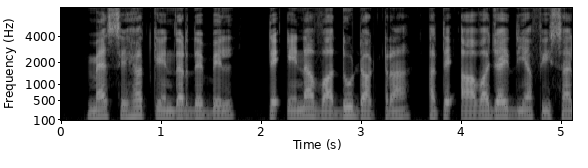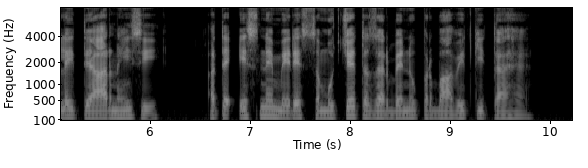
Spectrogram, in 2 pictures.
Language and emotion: Punjabi, sad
